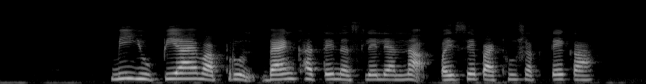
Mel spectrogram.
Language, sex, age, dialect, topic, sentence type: Marathi, female, 41-45, Northern Konkan, banking, question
